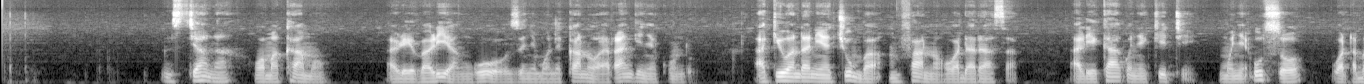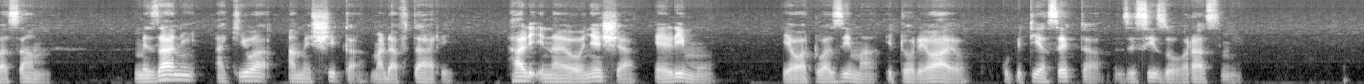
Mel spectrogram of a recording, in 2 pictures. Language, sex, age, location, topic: Swahili, male, 25-35, Dar es Salaam, education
